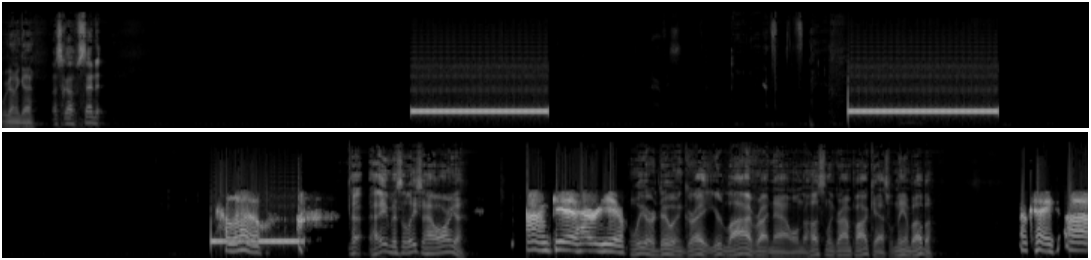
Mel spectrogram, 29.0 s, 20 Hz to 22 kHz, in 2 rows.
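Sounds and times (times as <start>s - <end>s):
speech: 0.0s - 1.5s, 17.6s - 18.2s, 19.2s - 20.8s, 21.5s - 27.0s, 28.1s - 28.9s
ringback tones on an outgoing phone call: 5.4s - 7.3s, 11.3s - 13.3s, 17.3s - 18.5s.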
